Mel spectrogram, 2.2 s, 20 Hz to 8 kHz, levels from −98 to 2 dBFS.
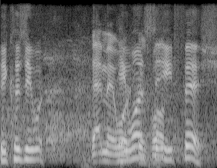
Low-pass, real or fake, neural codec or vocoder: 7.2 kHz; real; none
